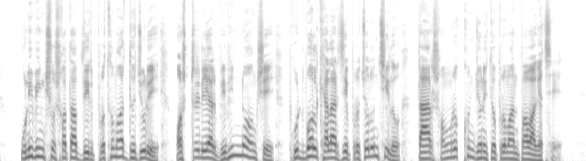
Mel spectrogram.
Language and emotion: Bengali, neutral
